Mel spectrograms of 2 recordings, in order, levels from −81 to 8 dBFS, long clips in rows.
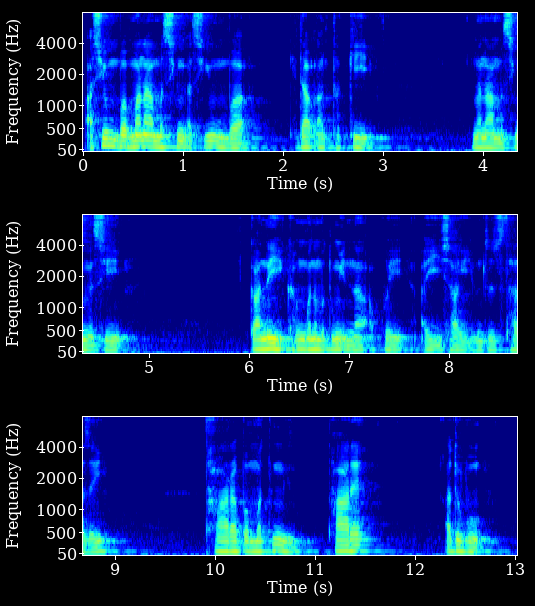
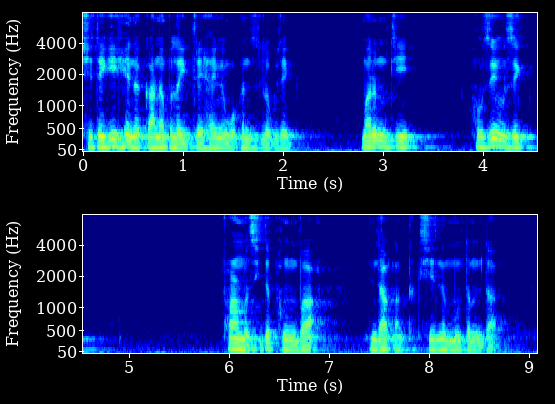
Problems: none marked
